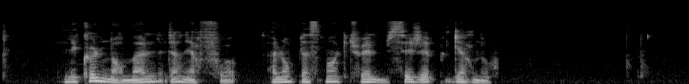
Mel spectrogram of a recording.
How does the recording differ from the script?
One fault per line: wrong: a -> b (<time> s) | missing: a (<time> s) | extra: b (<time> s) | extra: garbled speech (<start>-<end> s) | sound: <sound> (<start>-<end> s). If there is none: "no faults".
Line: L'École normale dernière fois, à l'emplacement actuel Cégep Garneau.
no faults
